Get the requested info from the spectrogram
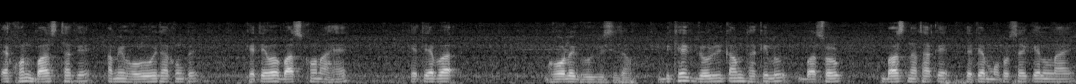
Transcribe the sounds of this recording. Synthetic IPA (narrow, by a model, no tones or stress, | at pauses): ɛkʰɔnbastʰakɛamiɦoɹuɦojtʰakʊ̃tɛ | ketijababaskʰɔnaɦɛ | ketijaba | ɡʱɔɹɔlojɡʱujbisizã̰ʊ̃ | bikʰekʰzoɹiikamtʰakilʊ̃basɔɹ | basnatʰakɛtetijamɔtɔsajkɛlnaj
